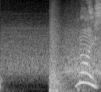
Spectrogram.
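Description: A body slams down hard onto a ring mat with a heavy thud.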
